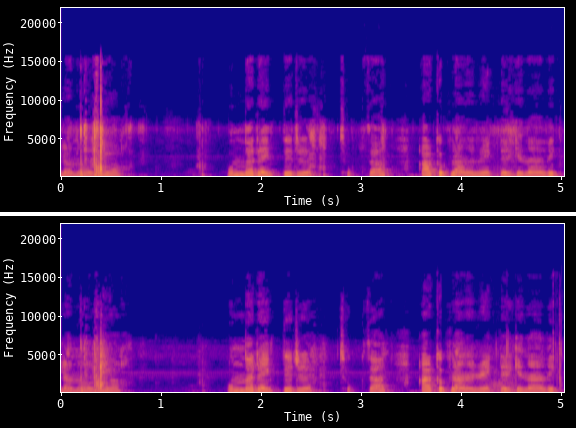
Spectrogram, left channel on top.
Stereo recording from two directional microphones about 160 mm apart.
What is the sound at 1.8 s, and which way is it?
Speech, 10° left (ahead or behind).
